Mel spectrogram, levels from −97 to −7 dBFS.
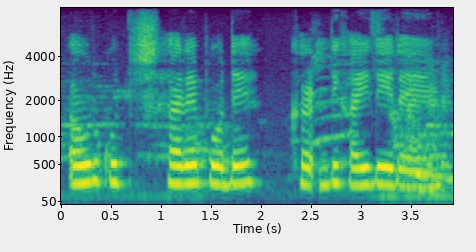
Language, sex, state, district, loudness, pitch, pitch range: Hindi, female, Uttar Pradesh, Saharanpur, -14 LUFS, 235 Hz, 225-245 Hz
